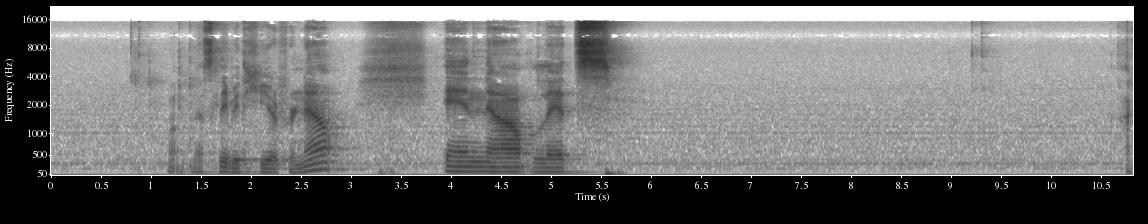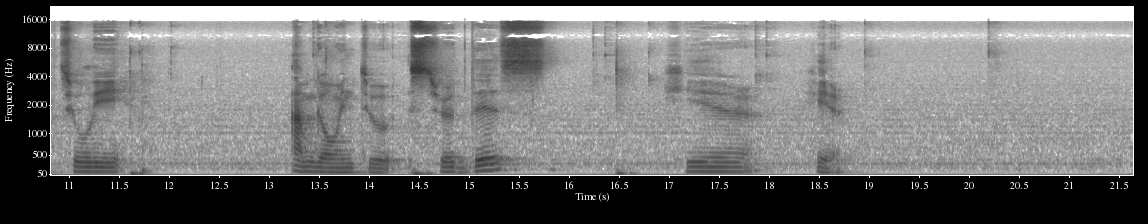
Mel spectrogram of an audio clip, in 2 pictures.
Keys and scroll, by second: 1.3 Tab, 3.2 Tab, 5.5 s, 11.6 g, 14.4 e, 16.4 e.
